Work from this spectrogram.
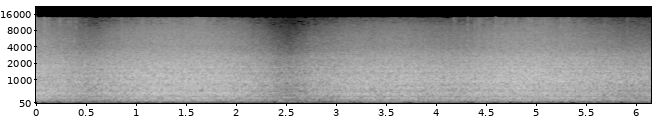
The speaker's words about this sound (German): Sie lief tief gebeugt und traurig ans Meer. Sie hörte die Wellen rauschen.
